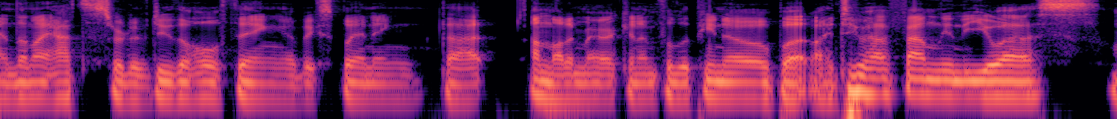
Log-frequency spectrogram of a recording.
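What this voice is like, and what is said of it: Near-American sounding accent. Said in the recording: “my accent most closely resembles an American accent to a British person”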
